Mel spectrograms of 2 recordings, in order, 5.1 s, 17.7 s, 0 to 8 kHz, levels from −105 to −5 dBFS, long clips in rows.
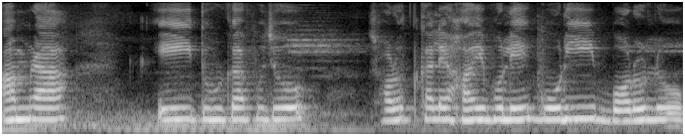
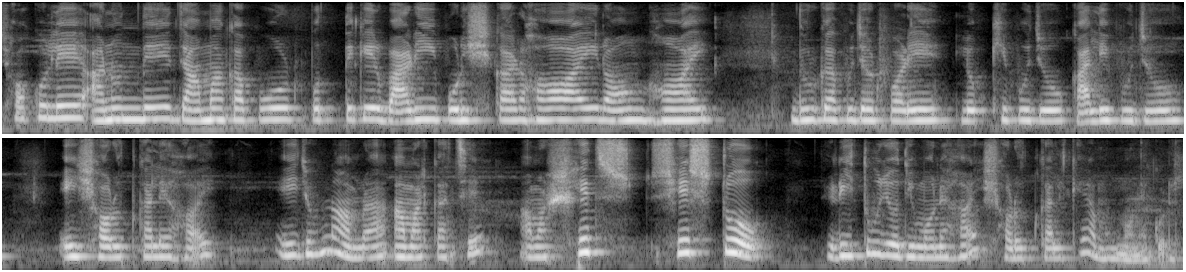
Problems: constant background noise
